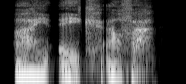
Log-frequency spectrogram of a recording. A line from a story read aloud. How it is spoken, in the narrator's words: purr back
